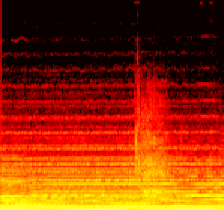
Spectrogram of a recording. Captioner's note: gasps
